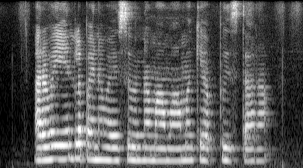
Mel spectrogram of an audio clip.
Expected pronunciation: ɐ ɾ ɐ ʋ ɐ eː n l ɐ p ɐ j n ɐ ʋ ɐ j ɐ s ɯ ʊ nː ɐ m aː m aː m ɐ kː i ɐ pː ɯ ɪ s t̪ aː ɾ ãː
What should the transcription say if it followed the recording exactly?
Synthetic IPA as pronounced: ɐ ɾ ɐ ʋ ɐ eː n l ɐ p ɐ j n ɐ ʋ ɐ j ɐ s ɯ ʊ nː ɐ m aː m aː m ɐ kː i ɐ pː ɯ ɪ s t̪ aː ɾ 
